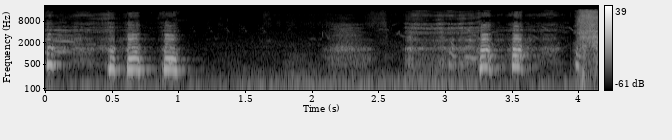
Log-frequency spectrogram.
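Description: A man laughing in short bursts: three quick bursts within the first second, then two more a little past three seconds in.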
